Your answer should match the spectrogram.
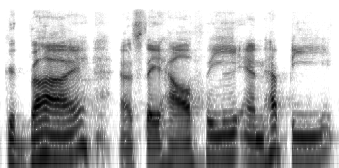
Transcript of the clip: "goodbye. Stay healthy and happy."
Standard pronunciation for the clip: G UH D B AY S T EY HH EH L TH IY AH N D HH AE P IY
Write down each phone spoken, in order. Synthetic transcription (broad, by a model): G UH D B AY S T EY HH EH L TH IY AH N HH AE P IY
